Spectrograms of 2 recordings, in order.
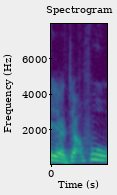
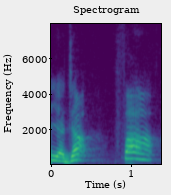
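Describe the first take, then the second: First: The name ends with a 'u' vowel. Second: The name ends with an 'a' vowel. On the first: The shortened name is treated as a complete word. "menjadikan Ja'fu itu sebagai kalimat yang utuh ... mabni dhom" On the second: The dropped final letter is still taken into account. "ru-nya dibuang, berarti sisanya berarti dibaca ya Ja'fa"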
